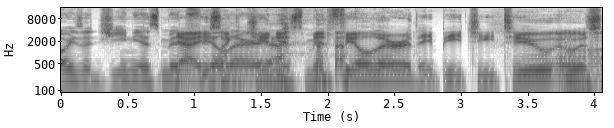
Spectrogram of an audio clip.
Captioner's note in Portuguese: risos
